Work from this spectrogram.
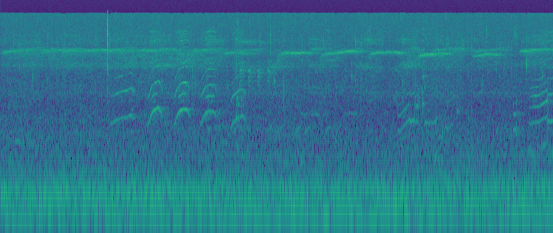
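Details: Two wild baby monkeys, separated by a flood, calling to each other: a quick series of short, high, arched whistling coos with harmonics, repeated about twice a second, then scattered fainter ones, over a steady loud low rumble.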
